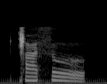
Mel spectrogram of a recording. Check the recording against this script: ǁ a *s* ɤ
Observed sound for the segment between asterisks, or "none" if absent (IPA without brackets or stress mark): s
